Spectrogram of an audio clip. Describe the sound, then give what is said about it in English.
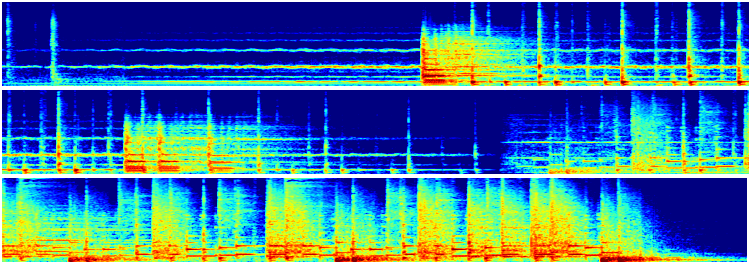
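A rock band's first single from an upcoming record plays, opening with sustained guitar-like tones and rhythmic strumming before drums and the full band crash in about halfway through, loud and driving with steady beats. No one speaks. “This is the first single off of that record.”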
